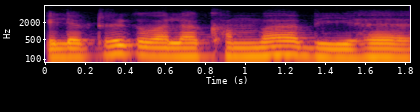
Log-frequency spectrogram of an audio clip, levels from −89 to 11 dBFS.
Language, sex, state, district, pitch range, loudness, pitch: Hindi, male, Jharkhand, Ranchi, 120-135 Hz, -14 LUFS, 125 Hz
